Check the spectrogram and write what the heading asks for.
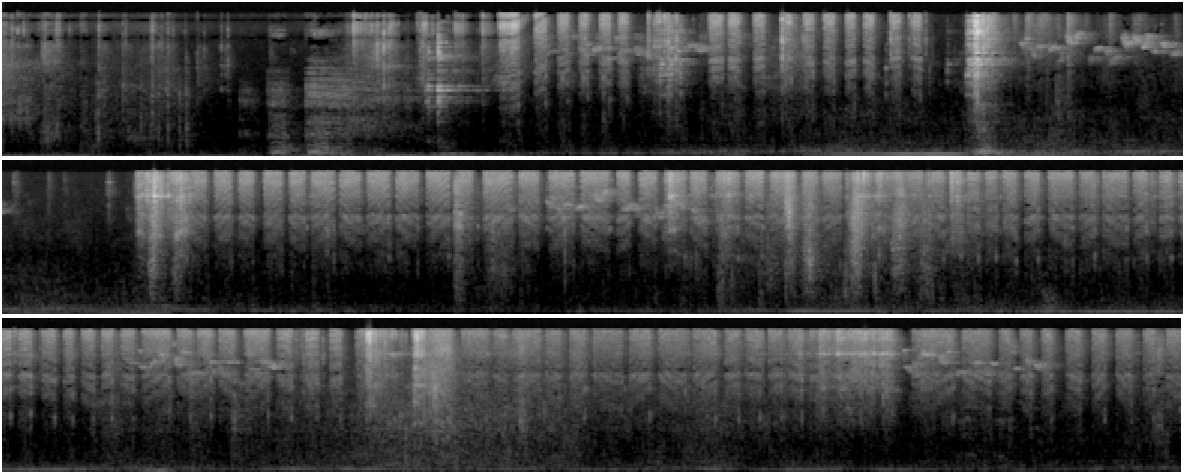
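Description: Aerosol spray can spraying in short hisses, with many light clicks and small rattles in between; one sharper click comes about eight seconds in.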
